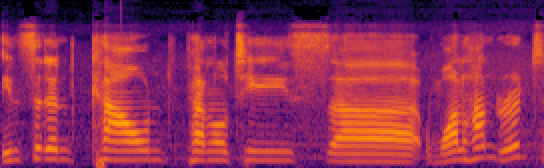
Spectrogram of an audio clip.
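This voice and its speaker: A man's bright, sharp tone at a fairly slow pace, in a dry, close sound with no echo. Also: quiet background. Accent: non-native. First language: German. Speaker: sim racing commentator. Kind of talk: live commentary. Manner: hesitant, many fillers and restarts.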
